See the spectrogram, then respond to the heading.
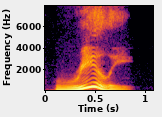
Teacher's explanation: Really, tone falls when confirming something.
